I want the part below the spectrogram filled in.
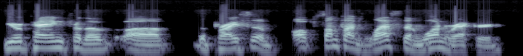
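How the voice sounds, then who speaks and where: Fast-talking man on a phone-like line. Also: mid-range voice, breathy edge, dry recording. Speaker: author interviewed as guest. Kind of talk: casual interview chat. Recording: phone-like thin call audio.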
